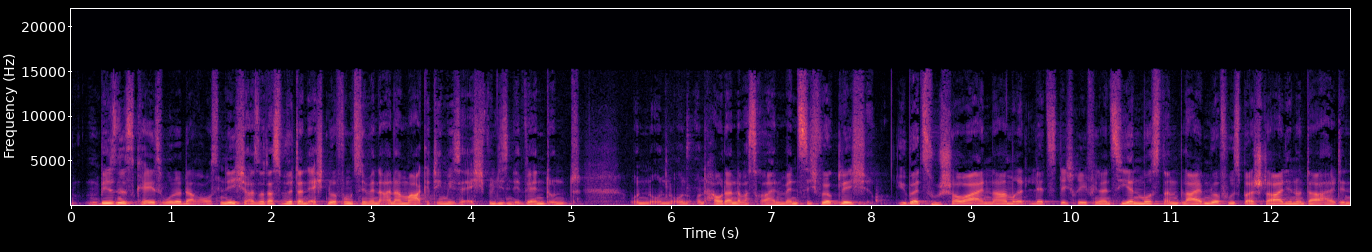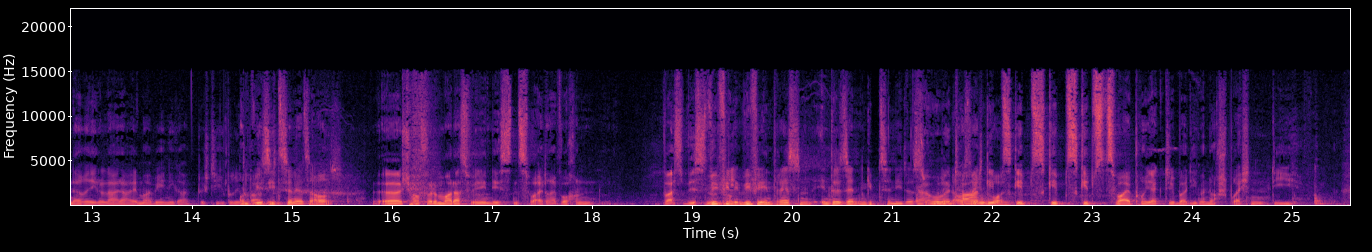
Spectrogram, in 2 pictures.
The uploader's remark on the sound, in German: LIVE von der SPOBIS20. Diesmal nach Düsseldorf - Die Eishockey Show live auf großer Bühne beim größten Sportbusiness-Kongress Europas.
